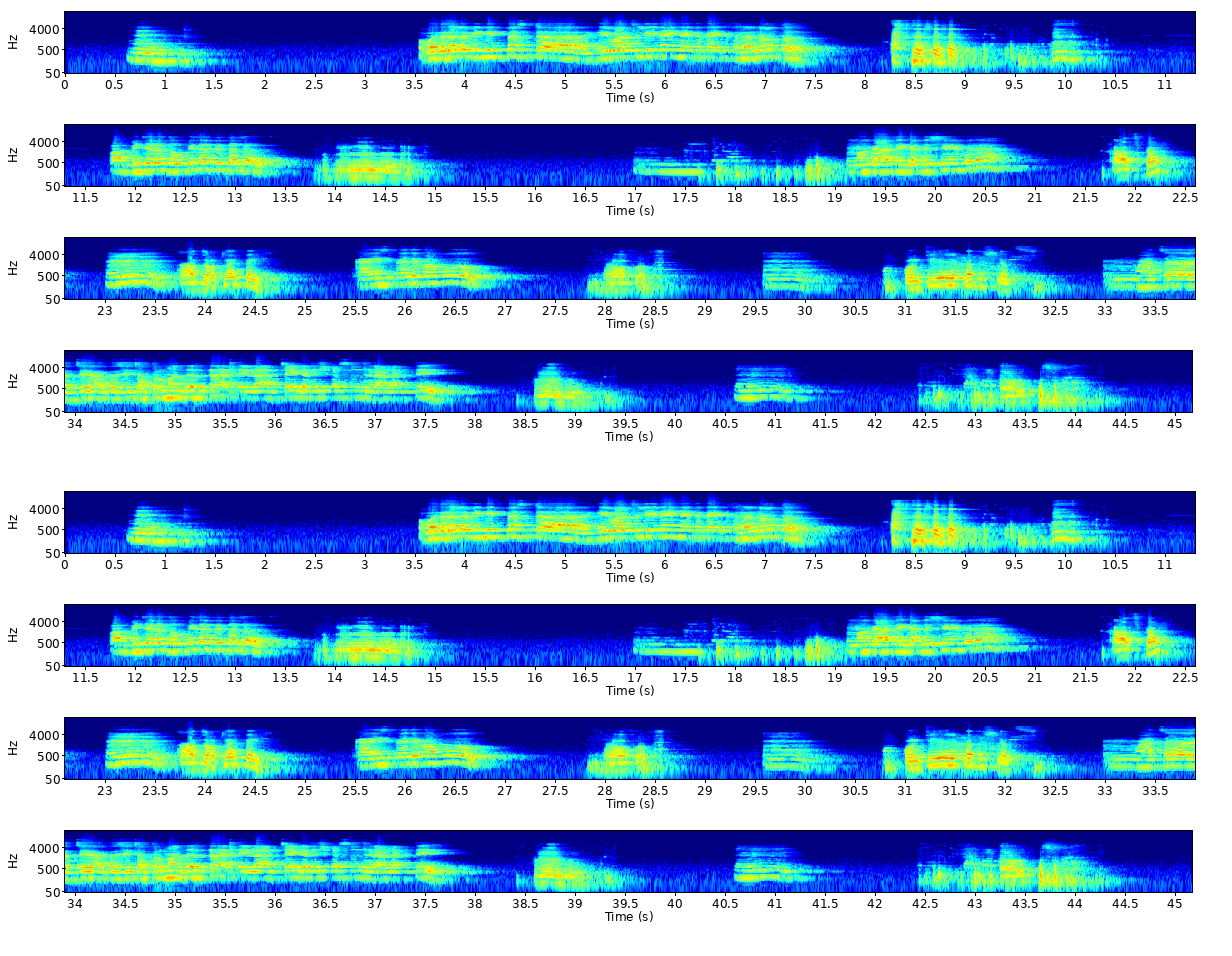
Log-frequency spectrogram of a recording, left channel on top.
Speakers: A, in the centre; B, on the right.
A: हम्म हम्. बर झालं विनीत नसत, हे वाचली नाही, नाही तर काय खरं नव्हतं.
B: <unintelligible>
A: पाप बिचारा झोपी जाते तसाच.
B: हम्म
A: हम्म.
B: <inaudible>
A: मग आज एकादशी आहे बर.
B: आज का?
A: हम्म,
B: आज रहात नाही काही.
A: काहीच नाही रे बाबू.
B: हो का?
A: हम्म.
B: कोणती एकादशी हाय आज?
A: हम्म आज जे आता जे चातुर्मास धरतात त्याला आजच्या एकादशीपासून धरावं लागते. <inaudible>
B: हम्म, हम्म.
A: हम्म.
B: <unintelligible>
